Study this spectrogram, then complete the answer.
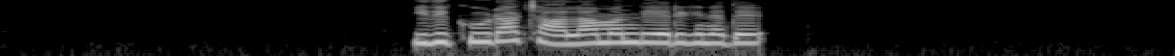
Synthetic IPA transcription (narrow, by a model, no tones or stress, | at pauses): id̪ikuːɽaːt͡ʃaːlaːmɐnd̪ieɾiɡinɐd̪e̞ː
